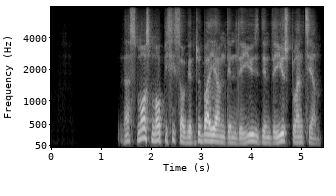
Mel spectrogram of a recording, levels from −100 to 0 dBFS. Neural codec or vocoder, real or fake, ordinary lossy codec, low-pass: codec, 16 kHz, 0.7 kbps, FocalCodec; fake; none; none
